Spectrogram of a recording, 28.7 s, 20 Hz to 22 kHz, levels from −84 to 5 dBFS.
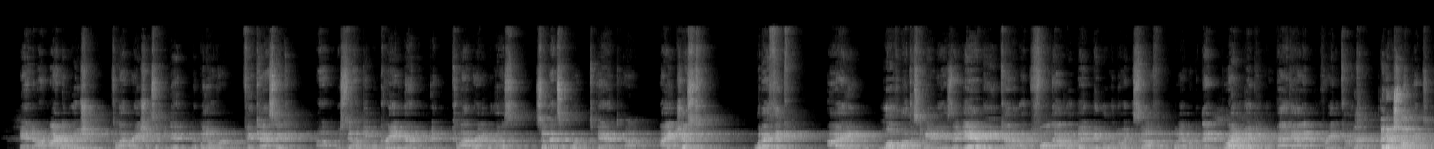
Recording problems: room echo; strong; dies away in 2.9 s
off-mic speech; far
thin; somewhat; fading below 250 Hz

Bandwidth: 18 kHz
